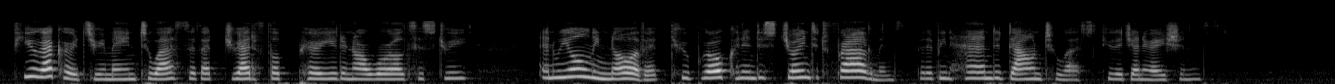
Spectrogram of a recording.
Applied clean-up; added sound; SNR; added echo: none; none; none; none.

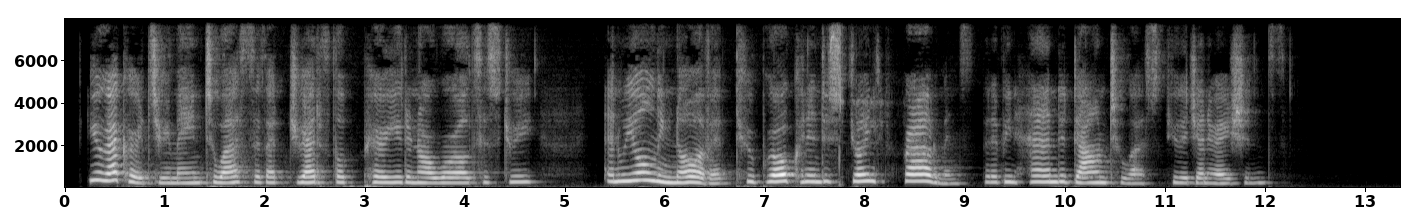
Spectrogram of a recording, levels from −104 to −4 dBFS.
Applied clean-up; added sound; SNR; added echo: neural mask model DeepFilterNet 3.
